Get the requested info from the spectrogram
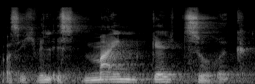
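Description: A man's voice: lowish voice, slow pace, slight background noise. An actor playing a menacing, contemptuous man with a commanding, scornful manner in a radio crime drama. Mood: cold, threatening. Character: menacing, contemptuous man demanding his money.

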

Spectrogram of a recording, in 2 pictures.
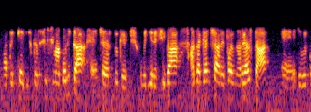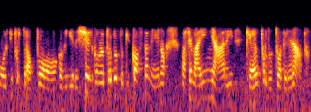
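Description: A woman's voice: mid-range voice, breathy edge. A woman speaking conversationally as a stage performer being interviewed on a radio show. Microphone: phone call to a radio show. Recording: narrow, tinny phone line.

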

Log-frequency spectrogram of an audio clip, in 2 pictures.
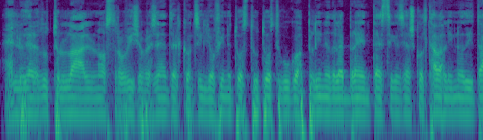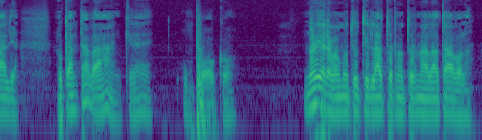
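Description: A man's voice: sits low, flat delivery, a little mellow, no room sound. Southern Italian man, theatrical storyteller. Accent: southern Italian, Basilicata. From southern Italy. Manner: colloquial, dialect-tinged telling with repeated phrases and dramatic pauses. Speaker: stage storyteller and monologue actor. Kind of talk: theatrical first-person narrative monologue.

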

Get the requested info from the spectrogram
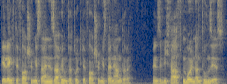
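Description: Male actor as stubborn young researcher for radio drama; slightly rough, mid-pitched voice, challenging, principled. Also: fast talker, close to an everyday voice. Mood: indignant, resolute. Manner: challenging, earnest, formal. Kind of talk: German radio play acting.

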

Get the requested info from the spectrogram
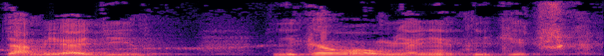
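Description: An actor playing a lonely, drunken comedian of sixty-eight in a theatrical radio play, agitated and lamenting. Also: male voice, fairly high pitch, a little fast, creaky, highs cut off, slight background noise. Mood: anguished, self-pitying. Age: older. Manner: agitated, lamenting, muttering to himself. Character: drunken, lonely, frightened 68-year-old comic stage actor. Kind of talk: theatrical radio drama acting.

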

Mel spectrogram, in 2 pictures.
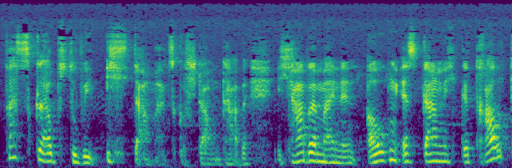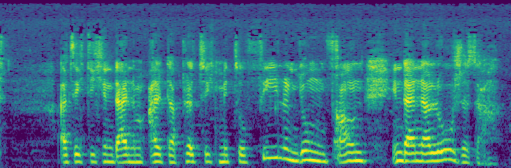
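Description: A woman's voice: lowish voice, expressive, normal speed, darkish tone, lightly acted. Actress as a scolding, wounded elderly mother. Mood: reproachful. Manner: scolding, accusatory, dramatic. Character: reproachful, proud, wounded elderly mother of Casanova. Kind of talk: German radio play acting.

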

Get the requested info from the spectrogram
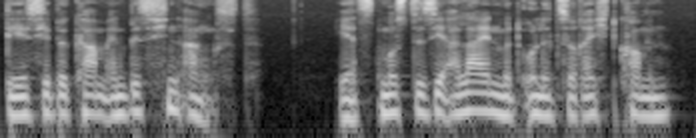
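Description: A man's voice: fairly low pitch, flat delivery, moderate pace, a little mellow, no echo, lightly acted. A man narrating a children's radio play as a plain storyteller, reading a scripted tale.

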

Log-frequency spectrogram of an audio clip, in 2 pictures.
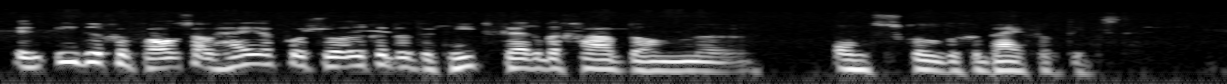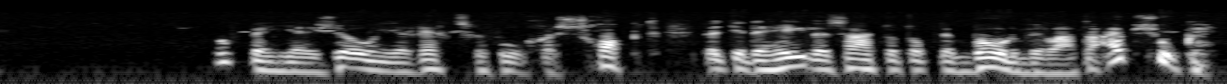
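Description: An actor playing an impatient, pragmatic film maker in a 1960s radio drama, blunt and insistent. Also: male voice, mid-range voice, moderate pace, close to an everyday voice. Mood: exasperated, persuasive. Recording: tinny, noisy 1960s radio recording.

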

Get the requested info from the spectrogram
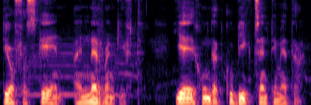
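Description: Low-voiced, dry Estonian police inspector, played by a man. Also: measured pace, a little mellow, lightly acted. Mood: matter-of-fact. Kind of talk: German radio drama acting.

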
